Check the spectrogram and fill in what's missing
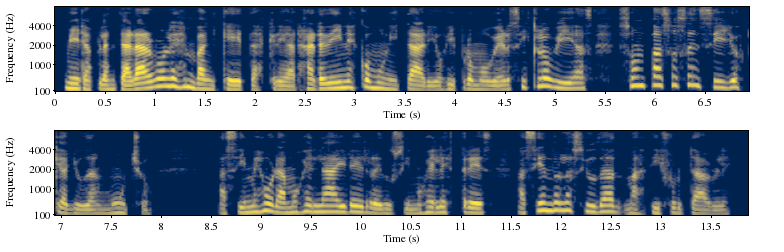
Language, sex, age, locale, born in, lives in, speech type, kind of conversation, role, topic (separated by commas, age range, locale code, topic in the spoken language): Spanish, female, 55-59, es-VE, Venezuela, United States, read, expert-assistant, expert, ¿Cómo podríamos rediseñar las ciudades para que sean más sostenibles y amigables con el medio ambiente?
